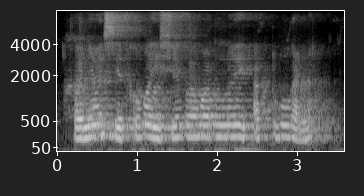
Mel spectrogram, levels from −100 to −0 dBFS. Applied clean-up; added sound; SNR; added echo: neural separator model SepFormer DNS4.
